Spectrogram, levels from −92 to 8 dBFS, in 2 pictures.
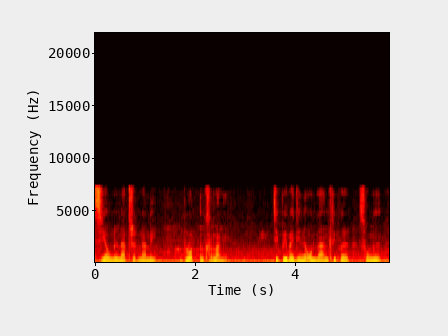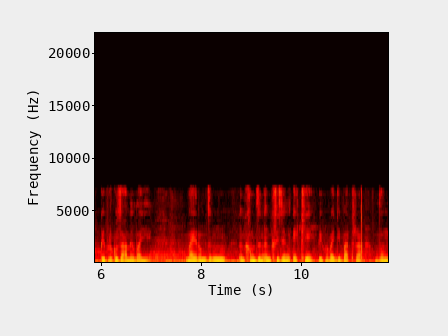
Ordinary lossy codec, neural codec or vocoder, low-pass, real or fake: MP3, 64 kbps; codec, 16 kHz, 4 kbps, FunCodec, trained on LibriTTS, 50 frames a second; 7.2 kHz; fake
